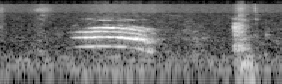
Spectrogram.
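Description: A house cat gives a single clear, drawn-out meow in a quiet room, followed a moment later by a brief softer sound.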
